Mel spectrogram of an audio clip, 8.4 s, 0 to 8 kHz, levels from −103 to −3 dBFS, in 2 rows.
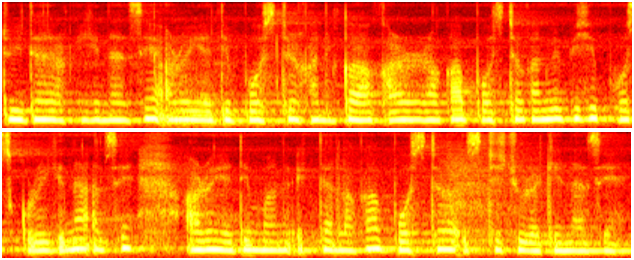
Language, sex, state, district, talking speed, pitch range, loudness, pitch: Nagamese, female, Nagaland, Dimapur, 150 wpm, 200-220 Hz, -13 LUFS, 210 Hz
